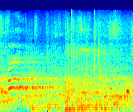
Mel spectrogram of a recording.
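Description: Soccer ball kicked and thudding on a gymnasium's wooden floor during an indoor game, one sharp thud about a second in. The players' shouts echo in the large hall.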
